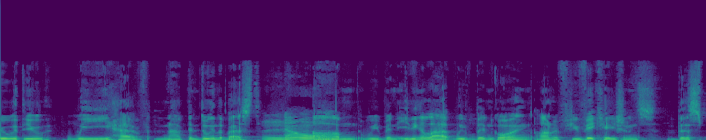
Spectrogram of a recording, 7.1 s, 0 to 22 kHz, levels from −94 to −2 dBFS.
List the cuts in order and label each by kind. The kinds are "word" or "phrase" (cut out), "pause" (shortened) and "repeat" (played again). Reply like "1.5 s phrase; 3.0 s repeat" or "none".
4.7 s word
